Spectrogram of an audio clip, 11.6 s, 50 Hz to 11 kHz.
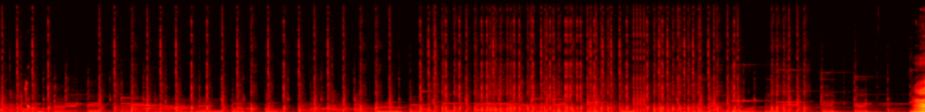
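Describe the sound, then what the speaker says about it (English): A full auto rifle tower in Bloons Tower Defense 6 fires sustained rapid bursts, dense rattling shots in quick succession that continue almost unbroken, layered with popping game effects. "Alright, full auto rifle."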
